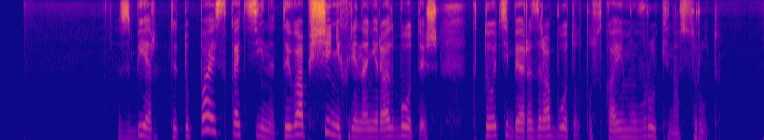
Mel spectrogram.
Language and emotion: Russian, angry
